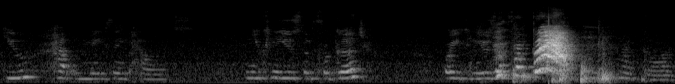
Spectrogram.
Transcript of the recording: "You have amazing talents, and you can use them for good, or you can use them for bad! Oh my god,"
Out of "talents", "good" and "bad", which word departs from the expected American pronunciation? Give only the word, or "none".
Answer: talents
